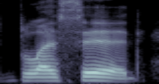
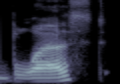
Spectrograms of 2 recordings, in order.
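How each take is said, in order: First: The word is said as two syllables. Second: The word is said as one syllable. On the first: "you can say that both ways" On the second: "the one syllable blessed"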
